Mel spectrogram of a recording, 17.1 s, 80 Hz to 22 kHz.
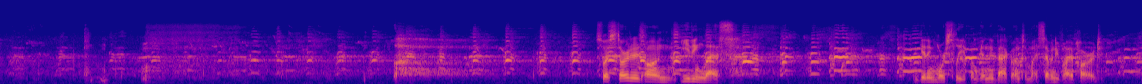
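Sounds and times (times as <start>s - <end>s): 
flock of geese honking: 0.0s - 17.1s
speech: 9.0s - 11.2s, 13.8s - 16.7s.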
